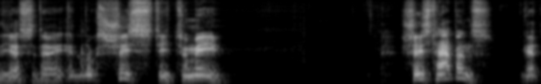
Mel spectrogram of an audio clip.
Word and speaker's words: schist: The stone schist, pronounced schist, takes more than its fair share of abuse.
